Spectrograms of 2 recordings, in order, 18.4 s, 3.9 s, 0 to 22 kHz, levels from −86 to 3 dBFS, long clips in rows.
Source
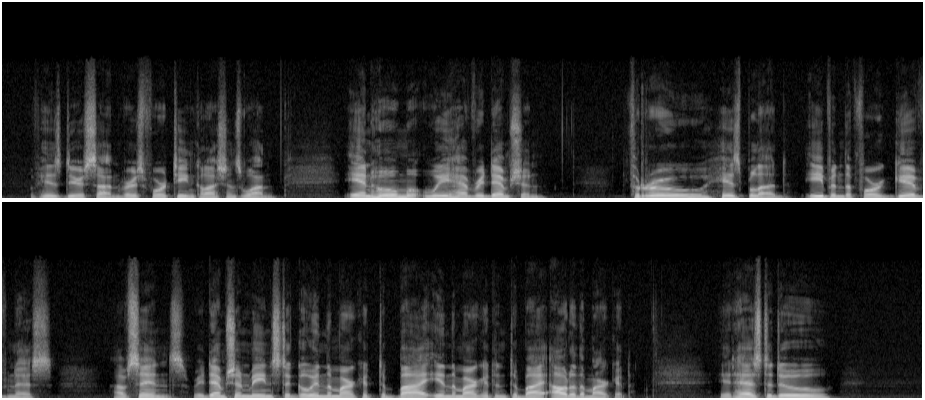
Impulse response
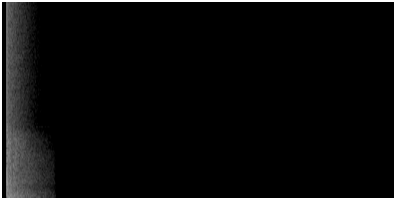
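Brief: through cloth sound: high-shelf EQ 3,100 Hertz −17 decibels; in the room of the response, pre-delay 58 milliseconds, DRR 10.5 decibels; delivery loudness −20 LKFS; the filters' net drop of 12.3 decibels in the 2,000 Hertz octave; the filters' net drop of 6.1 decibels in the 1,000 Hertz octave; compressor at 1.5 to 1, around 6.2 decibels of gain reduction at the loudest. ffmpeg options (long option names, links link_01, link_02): -filter_complex "[0:a]equalizer=frequency=1000:width_type=o:gain=-3.5,equalizer=frequency=2000:width_type=o:gain=-8.5,acompressor=threshold=-34dB:ratio=1.5,asplit=2[link_01][link_02];[1:a]atrim=start_sample=2205,adelay=58[link_03];[link_02][link_03]afir=irnorm=-1:irlink=0,volume=-21.5dB[link_04];[link_01][link_04]amix=inputs=2:normalize=0,highshelf=frequency=3100:gain=-17,volume=11dB"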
